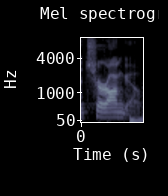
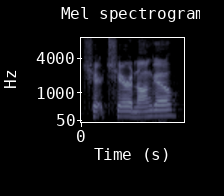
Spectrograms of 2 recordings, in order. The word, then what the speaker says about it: charango: One of the most commonly used ones is the charango. Charanongo? You said it right the first time.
